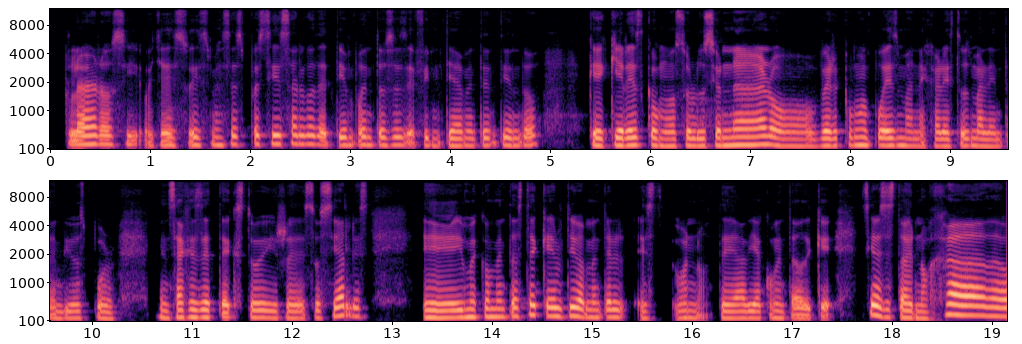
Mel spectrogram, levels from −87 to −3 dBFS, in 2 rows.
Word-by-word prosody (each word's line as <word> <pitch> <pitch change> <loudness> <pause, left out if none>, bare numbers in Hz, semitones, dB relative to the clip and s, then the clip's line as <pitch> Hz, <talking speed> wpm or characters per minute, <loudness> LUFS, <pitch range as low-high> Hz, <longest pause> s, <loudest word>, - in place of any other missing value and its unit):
Claro, 100 +1 +3
sí. 100 0 -6
Oye, 90 +2 -1
6 180 - -4
meses, 190 +1 -4
pues, 200 +1 -4
sí 210 0 -2
es 210 0 0
algo 205 0 0
de - - +1
tiempo. 185 +1 -2
Entonces, 185 0 -2
definitivamente 170 -1 -3
entiendo 180 +3 -3 0.5
que 170 - +2
quieres 180 +1 +3
como 165 -2 0
solucionar 180 +4 +2
o 165 -3 0
ver 170 0 +1
cómo 185 0 -1
puedes 175 -1 +2
manejar 165 -1 -3
estos 160 +1 -1
malentendidos 160 -1 -3
por 150 -2 -4 0.4
mensajes 175 0 0
de 175 0 +3
texto 170 - -1
y 165 -1 0
redes 155 0 -3
sociales. 200 +4 -1 0.5
Eh, 170 0 +3
y - - +1
me 185 0 +1
comentaste 190 +4 -1
que 205 -3 +1
últimamente 185 -3 +2
r 180 0 -2
es 160 0 -8 0.2
bueno, 165 +1 -6
te 160 -1 0
había 160 0 0
comentado 155 - -2
de 75 - -3
que - - -3 0.3
si - - 0
habías 220 -4 +7
estado 180 -2 +1
enojada 215 - +5
175 Hz, 155 wpm, -23 LUFS, 160-185 Hz, 0.5 s, habías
